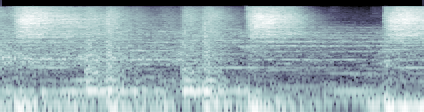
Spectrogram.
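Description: Melodic hardcore band playing live and loud, drum kit and bass guitar to the fore in a steady drum pattern. Near the end it pulls back for a moment before the next section comes in heavily.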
